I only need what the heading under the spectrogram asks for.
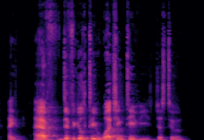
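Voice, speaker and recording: A man's voice with ordinary pitch variation and a strong French accent. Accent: thick French. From Quebec, Eastern Townships. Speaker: digital artist. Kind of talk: interview conversation. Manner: halting, many fillers and repeats.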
